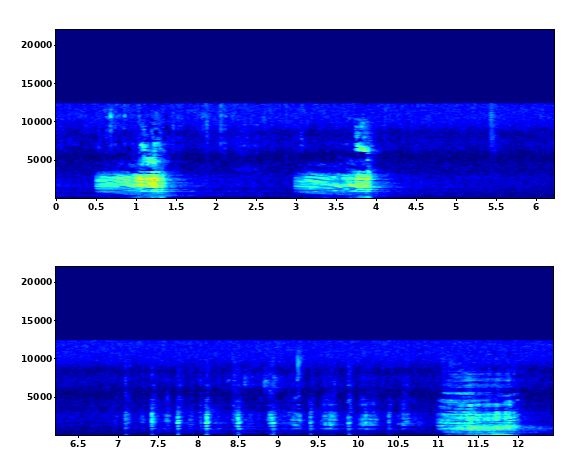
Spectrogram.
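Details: A red deer stag in the autumn rutting season gives deep, rasping roars with a run of short, throaty grunts between them, bellows asserting dominance over rivals and courting.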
